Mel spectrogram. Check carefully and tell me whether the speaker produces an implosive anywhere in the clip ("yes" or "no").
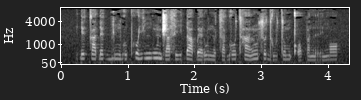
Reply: yes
